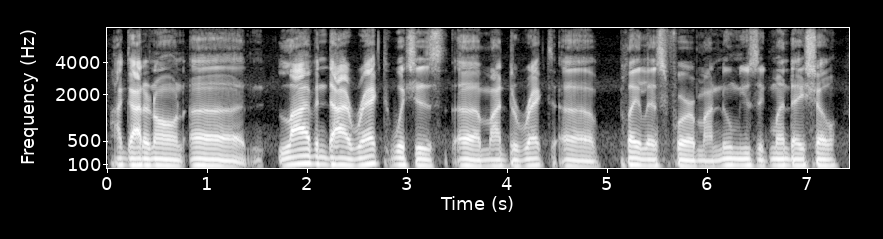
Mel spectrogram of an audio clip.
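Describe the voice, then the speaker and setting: Deep-voiced radio host, dry sound. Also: male voice, steady tone, unhurried, few pauses, smooth, no room sound. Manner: laid-back, many fillers and restarts. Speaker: radio host and playlist curator. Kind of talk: casual interview chat.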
